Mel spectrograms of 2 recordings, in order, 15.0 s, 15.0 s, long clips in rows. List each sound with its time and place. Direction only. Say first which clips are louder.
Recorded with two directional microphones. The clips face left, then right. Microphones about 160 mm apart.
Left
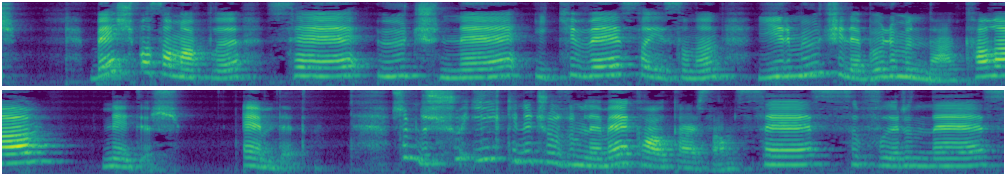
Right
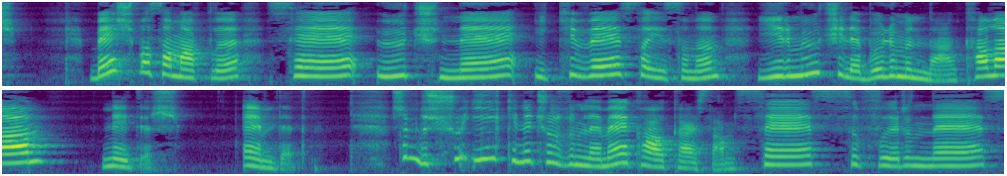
0.0 s a woman's voice: right 3 dB; 45° right (ahead or behind)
